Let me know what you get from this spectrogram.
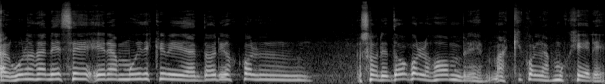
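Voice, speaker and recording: A woman at a fairly slow pace, with fairly even intonation and noticeable background noise. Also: fairly high pitch for a woman. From Chile, Iquique. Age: 60s. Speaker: returned emigrant. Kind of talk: documentary interview testimony.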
